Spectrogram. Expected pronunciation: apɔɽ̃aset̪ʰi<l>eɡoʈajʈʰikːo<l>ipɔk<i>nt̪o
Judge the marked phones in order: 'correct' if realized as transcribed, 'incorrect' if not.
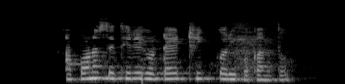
incorrect: ɾ, incorrect: ɾ, incorrect: a

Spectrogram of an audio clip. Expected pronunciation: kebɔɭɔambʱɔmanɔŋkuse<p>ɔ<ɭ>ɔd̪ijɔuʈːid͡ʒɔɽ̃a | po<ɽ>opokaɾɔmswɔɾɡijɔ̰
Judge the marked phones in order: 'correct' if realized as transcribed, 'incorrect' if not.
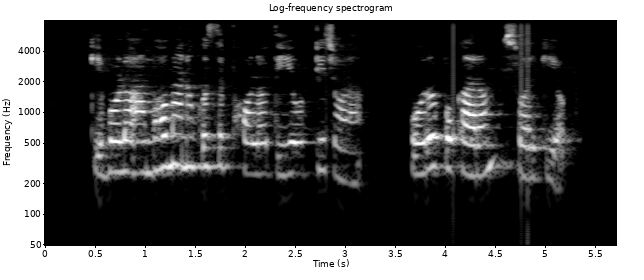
incorrect: pʰ, incorrect: l, incorrect: ɾ

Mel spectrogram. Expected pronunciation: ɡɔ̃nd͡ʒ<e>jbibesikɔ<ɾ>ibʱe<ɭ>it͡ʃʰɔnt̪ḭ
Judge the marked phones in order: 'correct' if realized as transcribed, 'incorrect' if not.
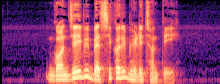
correct, correct, incorrect: ɽ

